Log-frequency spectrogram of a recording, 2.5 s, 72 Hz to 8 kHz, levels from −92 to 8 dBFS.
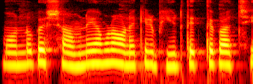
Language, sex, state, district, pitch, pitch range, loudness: Bengali, female, West Bengal, Jhargram, 220 Hz, 210-230 Hz, -17 LUFS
